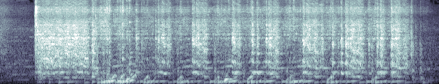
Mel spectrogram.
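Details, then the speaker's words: Jaguar engine after head gasket work, just after fitting a new MAF sensor, on bad fuel: starter churns steadily, engine coughs and nearly fires but never catches; crank no start, cause unconfirmed (bad fuel suspected). "Gosh, you nearly went there. He's trying to. Don't forget we've got horrible fuel in it."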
